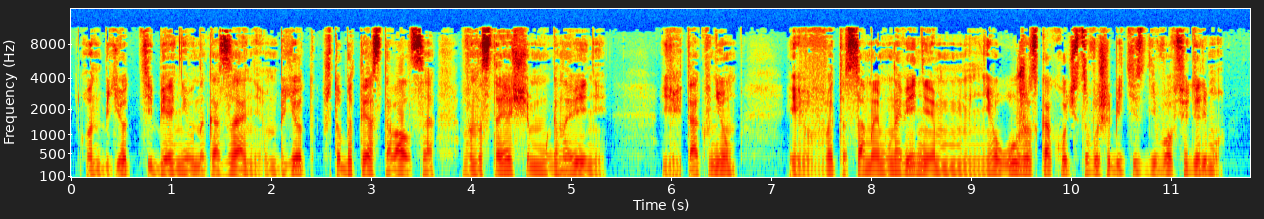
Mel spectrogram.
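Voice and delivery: ordinary delivery, nothing marked

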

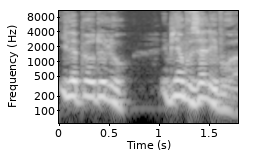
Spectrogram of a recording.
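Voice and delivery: bold, audacious, loud, high daring shout. During the hunt, Lady Frances cries out to Morton, daring shout. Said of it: "elle cria à Morton d'un ton d'audace indescriptible".

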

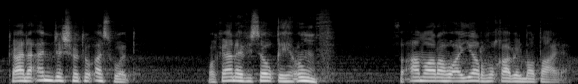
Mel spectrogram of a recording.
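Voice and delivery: ordinary talk

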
